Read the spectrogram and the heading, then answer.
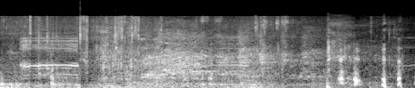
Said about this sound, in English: Sheep in the box, I think that was the title for it. It was a wooden box with some holes on it and giving this sheep sound and running around the room.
